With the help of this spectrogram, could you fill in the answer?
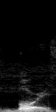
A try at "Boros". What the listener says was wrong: Boris. pronouncing it like it's B-O-R-I-S, when in reality it's B-O-R-O-S.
